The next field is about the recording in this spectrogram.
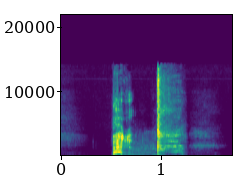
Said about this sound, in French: Pardon, voilà, un éternuement.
